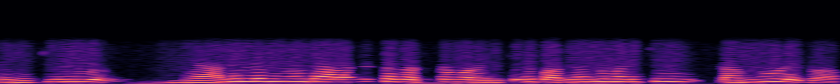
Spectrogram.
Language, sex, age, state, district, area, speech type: Malayalam, male, 18-30, Kerala, Thiruvananthapuram, rural, conversation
